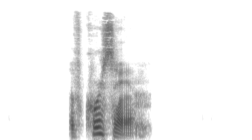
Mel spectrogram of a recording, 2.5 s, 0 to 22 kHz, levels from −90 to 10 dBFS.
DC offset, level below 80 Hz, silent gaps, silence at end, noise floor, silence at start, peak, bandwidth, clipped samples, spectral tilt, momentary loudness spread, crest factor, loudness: under 0.1%; -68 dBFS; none; 1.05 s; under -90 dBFS; 0.7 s; -6 dBFS; 15.5 kHz; under 0.1%; -3.5 dB/octave; 15 LU; 24 dB; -23 LUFS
